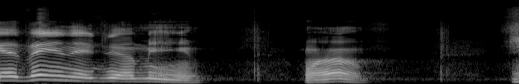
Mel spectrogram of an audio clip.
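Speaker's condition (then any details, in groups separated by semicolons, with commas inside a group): ALS; voice changed from earlier resonant voice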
